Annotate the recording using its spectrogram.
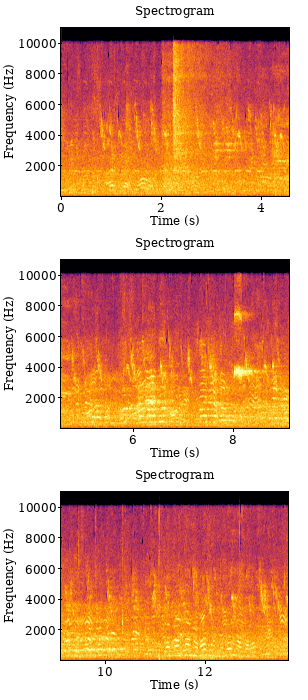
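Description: Men shout and call out across an outdoor pitch.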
